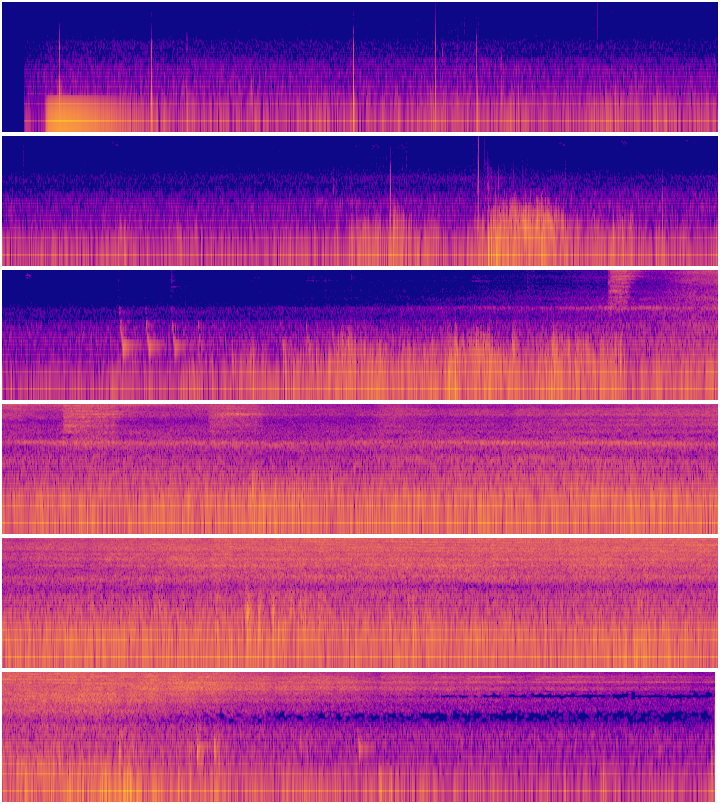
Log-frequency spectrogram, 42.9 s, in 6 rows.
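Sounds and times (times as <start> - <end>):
train wheels rushing on rails: 15.5 - 42.9.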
